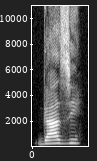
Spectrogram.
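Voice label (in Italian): "gasi", lingua sarda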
